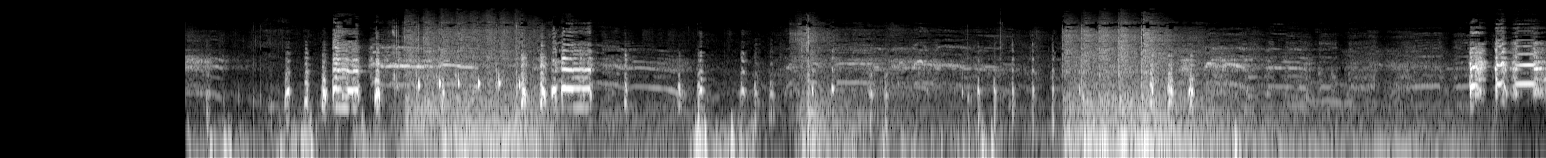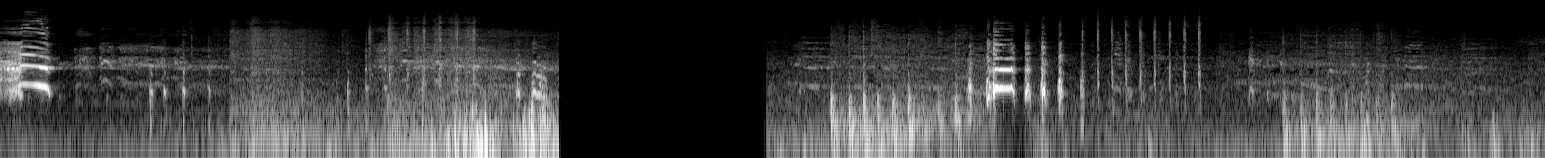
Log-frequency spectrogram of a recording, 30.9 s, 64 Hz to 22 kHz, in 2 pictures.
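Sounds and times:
roosters crowing: 1.9 - 21.1, 23.2 - 26.1, 27.2 - 30.9
chickens clucking: 2.3 - 15.0, 24.1 - 30.5.

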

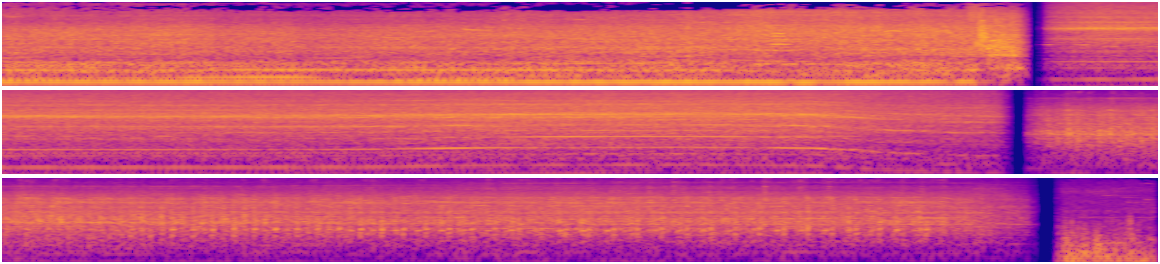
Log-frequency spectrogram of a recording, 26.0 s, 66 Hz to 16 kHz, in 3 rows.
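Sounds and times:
bulldozer diesel engine: 0.0 - 25.2
truck engine whining: 0.0 - 25.2
steel tracks clattering: 16.4 - 25.2.

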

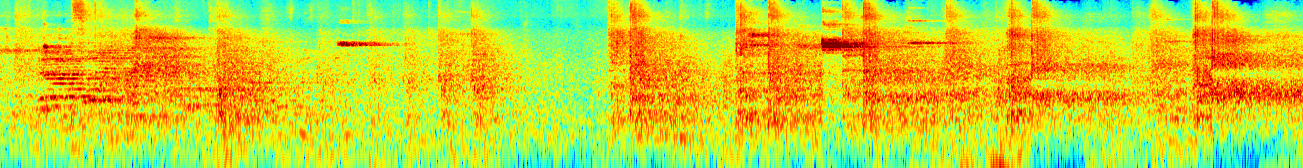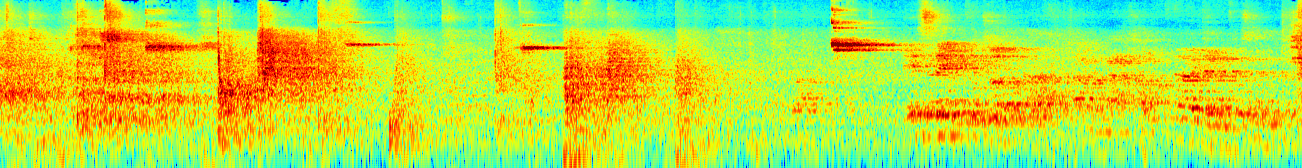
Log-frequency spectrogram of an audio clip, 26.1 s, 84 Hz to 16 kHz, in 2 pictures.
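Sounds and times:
squash ball hits: 0.1 - 5.2, 6.0 - 20.2
shoes squeaking on wooden floor: 3.1 - 4.4, 7.3 - 9.7, 13.6 - 15.2, 16.4 - 17.2, 18.2 - 18.9, 21.3 - 22.0.

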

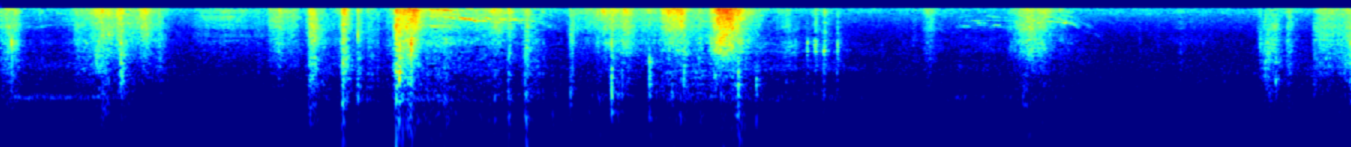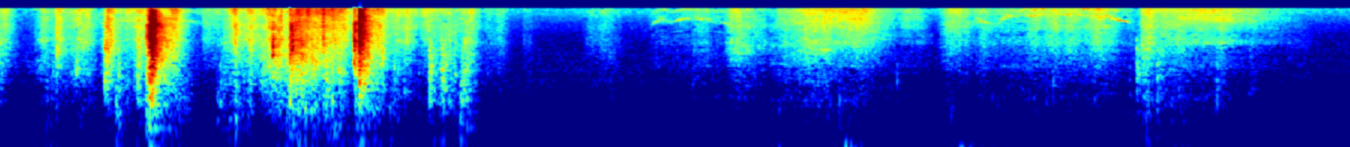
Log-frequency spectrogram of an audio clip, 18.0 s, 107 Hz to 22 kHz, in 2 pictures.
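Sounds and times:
paper rustling and crinkling: 0.0 - 1.2, 1.8 - 5.7, 8.4 - 12.5.

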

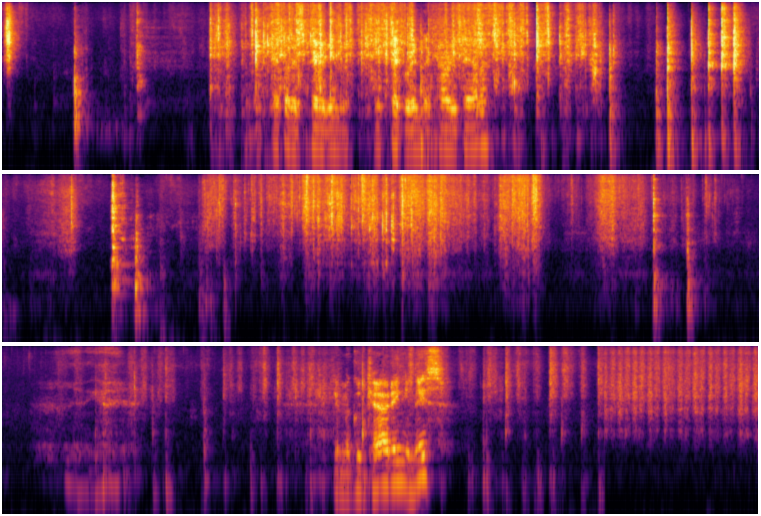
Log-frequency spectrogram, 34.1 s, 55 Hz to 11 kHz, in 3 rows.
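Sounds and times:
plastic bag crinkling: 14.3 - 22.3.

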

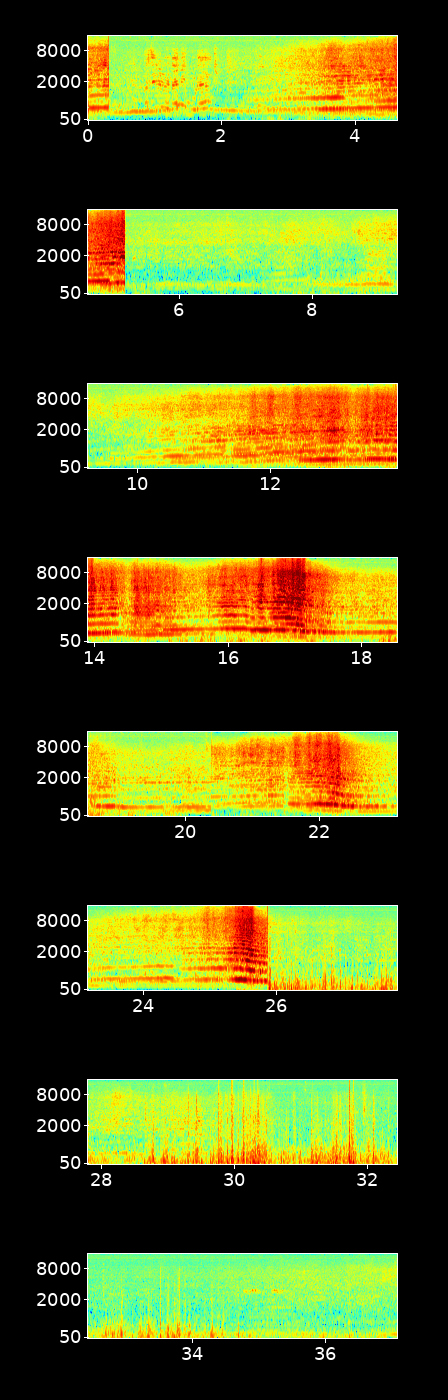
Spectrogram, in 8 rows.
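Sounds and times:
racing motorcycles passing by: 0.0 - 37.0
wind on microphone: 2.0 - 5.7, 11.6 - 23.1, 25.4 - 37.0.

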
